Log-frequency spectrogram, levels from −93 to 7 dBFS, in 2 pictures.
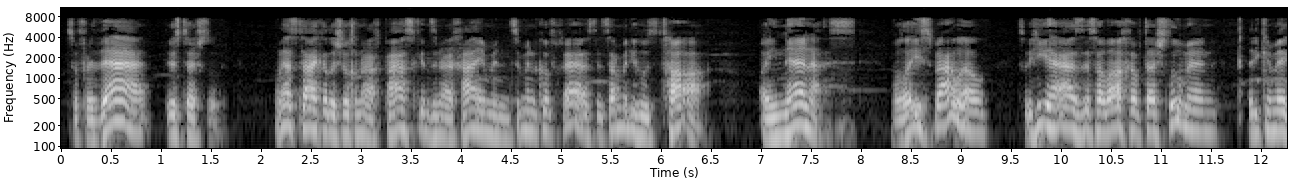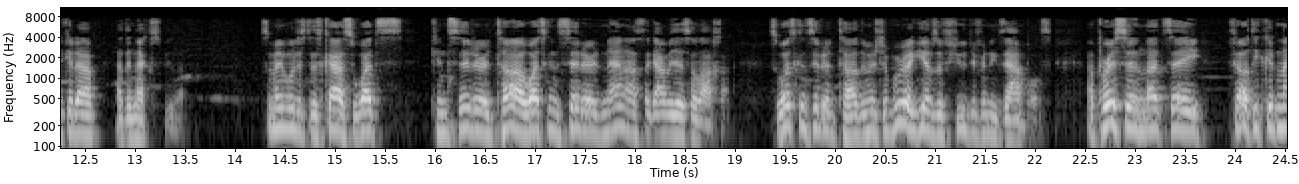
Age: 30-49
